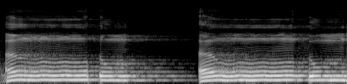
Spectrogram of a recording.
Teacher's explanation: nun sukun bertemu ta ikhfa aqrob samarkan tiga ketuk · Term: ikhfa aqrab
